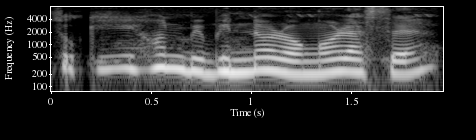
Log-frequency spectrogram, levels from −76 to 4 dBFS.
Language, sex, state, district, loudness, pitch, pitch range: Assamese, female, Assam, Kamrup Metropolitan, -13 LUFS, 235 Hz, 225-270 Hz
